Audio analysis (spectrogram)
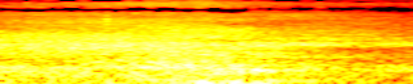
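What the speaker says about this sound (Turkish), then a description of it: "Aha, araba geliyor." A car approaching along a quiet street, a steady broadband engine and road rumble that swells slightly then eases, close and moderately loud with no talk.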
